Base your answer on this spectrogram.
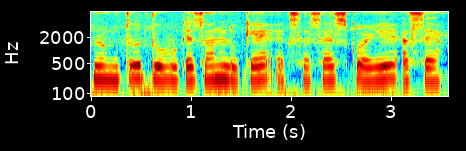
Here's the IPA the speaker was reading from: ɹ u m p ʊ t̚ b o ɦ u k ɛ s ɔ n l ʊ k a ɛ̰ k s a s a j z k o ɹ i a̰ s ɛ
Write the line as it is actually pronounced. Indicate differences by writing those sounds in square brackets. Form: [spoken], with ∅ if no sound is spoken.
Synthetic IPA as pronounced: ɹ u m [t] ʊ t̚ b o ɦ u k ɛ [z] ɔ n l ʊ k [ɛ] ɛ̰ k s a s a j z k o ɹ i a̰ s ɛ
